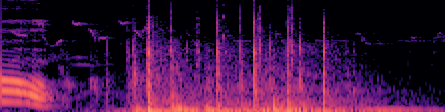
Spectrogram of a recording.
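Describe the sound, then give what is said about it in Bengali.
Someone bangs on a house door that will not open, a quick burst of several hard thumping knocks in close succession. A brief voice is heard just before the knocking. “আরে দেখো না সেই কখন থেকে দরজা ধাক্কাচ্ছি দরজা খোলেই নাই”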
